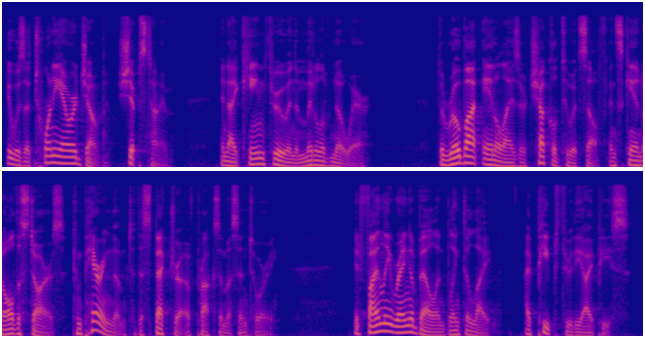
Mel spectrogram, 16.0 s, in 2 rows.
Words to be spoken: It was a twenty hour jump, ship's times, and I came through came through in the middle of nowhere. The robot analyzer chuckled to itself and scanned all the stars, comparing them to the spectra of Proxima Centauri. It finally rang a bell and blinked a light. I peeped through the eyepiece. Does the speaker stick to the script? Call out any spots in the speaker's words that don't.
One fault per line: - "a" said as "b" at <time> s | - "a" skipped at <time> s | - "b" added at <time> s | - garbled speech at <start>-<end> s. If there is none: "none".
- "times" said as "time" at 1.8 s
- "came through" skipped at 3.5 s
